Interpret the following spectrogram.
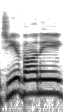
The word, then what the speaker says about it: Giovanni: Giovanni can be pronounced with the hard G. They changed it a while ago, and then you could also say the J.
